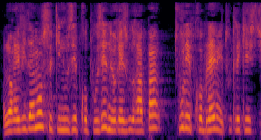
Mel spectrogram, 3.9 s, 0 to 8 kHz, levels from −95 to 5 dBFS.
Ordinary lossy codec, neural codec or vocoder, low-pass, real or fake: AAC, 32 kbps; vocoder, 22.05 kHz, 80 mel bands, Vocos; 7.2 kHz; fake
